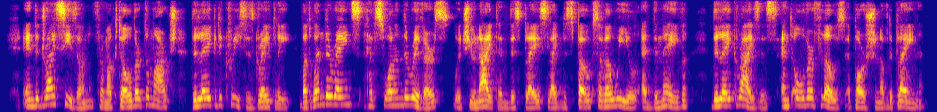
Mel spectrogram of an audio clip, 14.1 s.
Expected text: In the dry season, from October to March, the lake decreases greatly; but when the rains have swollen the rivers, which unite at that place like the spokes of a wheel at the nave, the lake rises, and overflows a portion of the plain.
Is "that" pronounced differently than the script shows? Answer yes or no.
yes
